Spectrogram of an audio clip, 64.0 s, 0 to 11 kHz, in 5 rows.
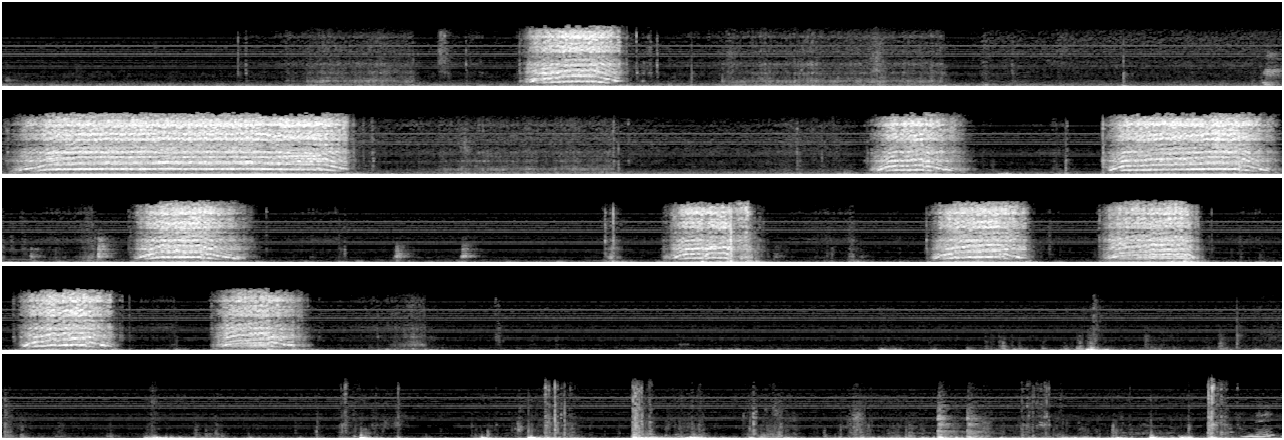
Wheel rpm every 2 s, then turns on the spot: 0, 10, 40, 30, 10, 0, 80, 190, 40, 10, 20, 30, 110, 50, 0, 0, 40, 60, 70, 50, 40, 10, 0, 0, 0, 0, 0, 0, 0, 0, 0, 0.
2-4 6-10 16-18 20-26 34-36 38-40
